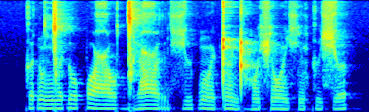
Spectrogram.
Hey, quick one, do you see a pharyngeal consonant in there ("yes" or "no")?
yes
